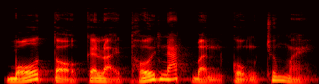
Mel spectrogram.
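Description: A man voicing a cruel, domineering old village elder who barks orders in a hoarse voice, in a horror story. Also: low voice, big pitch swings, a little fast, heavily acted. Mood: furious. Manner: barking orders, vulgar abuse.

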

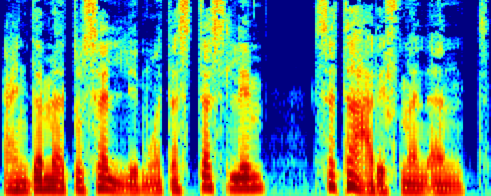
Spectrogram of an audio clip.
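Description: A man's voice: medium pitch, animated, normal speed, darkish tone, no echo, clean studio sound, close to an everyday voice. Rashida, a man voicing a clever bold young wife. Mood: soft.

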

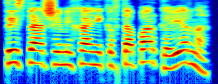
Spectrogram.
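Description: A woman's voice: fairly high pitch, fairly quick, clean tone, no room sound, close to an everyday voice. A woman voicing a tough male police detective who gives curt, mocking orders, recorded dry and close. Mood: stern.

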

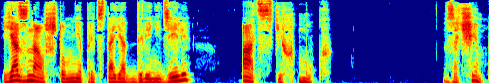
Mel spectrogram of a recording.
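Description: An audiobook narrator giving a measured first-person reading, close to the mic. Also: medium pitch, fairly bright tone, dry recording. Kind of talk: scripted narration.

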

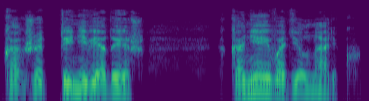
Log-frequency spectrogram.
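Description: A man reading an audiobook, voicing an angry, jealous nobleman who shouts harsh orders. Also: lowish voice, sing-song, unhurried, no echo.

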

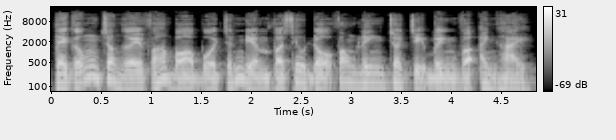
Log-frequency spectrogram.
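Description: A man narrating a ghost story in a steady, measured scripted style. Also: low voice. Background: faint music.

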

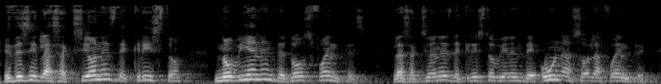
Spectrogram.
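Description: A man's voice: on the high side, animated, a little slow, dark tone. A middle-aged man from Colombia, a priest giving a theology lecture, who explains step by step and poses rhetorical questions that he answers himself.

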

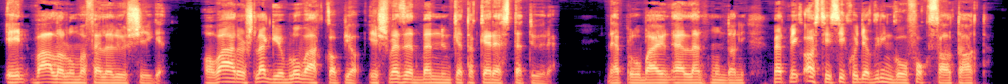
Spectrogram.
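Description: A man's voice: medium pitch, fairly even intonation, darkish tone, lightly acted. A man voicing a stern small-town sheriff who gives firm, emphatic orders. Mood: commanding.

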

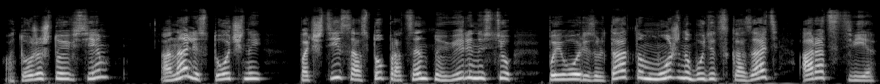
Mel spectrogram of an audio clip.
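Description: A woman's voice: high voice, expressive, normal speed, no room sound, studio quality. A woman voicing a smug, sarcastic male lab doctor in an audiobook, with a mocking, self-assured manner.

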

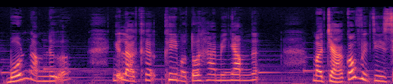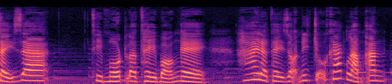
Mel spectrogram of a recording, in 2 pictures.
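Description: A woman plays an emotional young servant girl in an audiobook, speaking in a plain, direct way. The voice sits high, with soft music faintly in the background. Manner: plain-spoken, storytelling with sobs. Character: young female servant, emotional and eager to please.

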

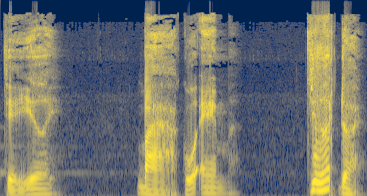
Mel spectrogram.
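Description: A man's voice: on the low side, very animated, takes it slowly, dark tone, faint music behind, exaggerated voice. Man voicing an eerie ghost girl.

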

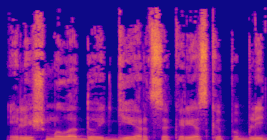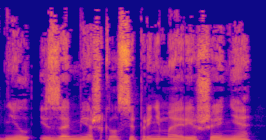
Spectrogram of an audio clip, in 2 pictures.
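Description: A man reading a science fiction audiobook aloud in a steady, expressive narration. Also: medium pitch, measured pace.

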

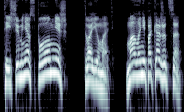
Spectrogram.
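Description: A hoarse, hot-headed thug mutters and growls threats, played by a male reader. His lines swing between sulky and loud. Close, dry audiobook sound. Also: a little high, animated, drawn-out words, no room sound, voice pushed up, heavily acted. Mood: threatening.

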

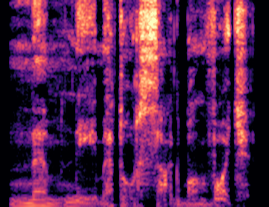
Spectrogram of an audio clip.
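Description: A man's voice: extremely low pitch, sing-song, slightly rough, no echo, studio quality, exaggerated voice. A man voicing a fierce, defiant young woman speaking with cold scorn. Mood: defiant scornful.

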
